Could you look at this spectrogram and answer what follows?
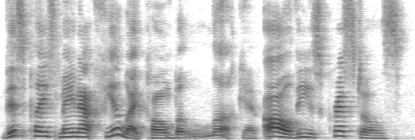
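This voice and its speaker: A woman's voice: medium pitch, sing-song, takes it slowly, pitched above the performer's own voice. A woman voicing a small, eager, greedy ant from a children's storybook, with a coaxing manner.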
